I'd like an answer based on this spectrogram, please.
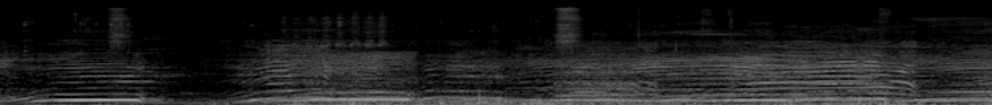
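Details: Hereford calves offered as a sale lot lowing: long, low, steady moos from several animals overlapping one another, with a brief pause after the first call, then continuous calling to the end.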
